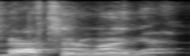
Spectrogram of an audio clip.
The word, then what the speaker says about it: mozzarella: there yeah it's like no it is not MZ it's not Madel it's mozzarella in in Italy they here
